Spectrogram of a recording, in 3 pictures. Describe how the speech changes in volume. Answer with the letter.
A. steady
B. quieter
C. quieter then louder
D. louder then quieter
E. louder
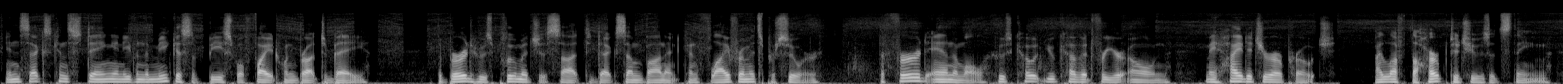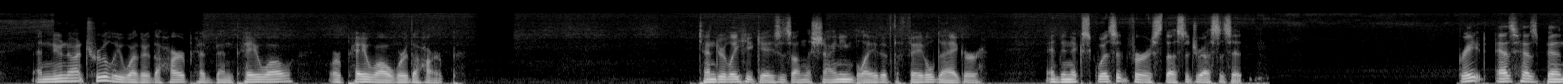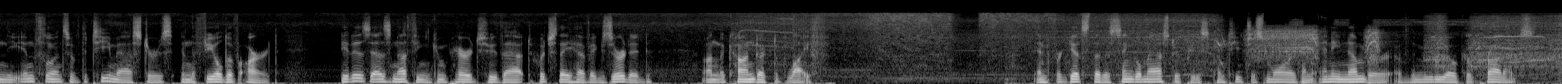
A.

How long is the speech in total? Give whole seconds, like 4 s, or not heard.
41 s.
